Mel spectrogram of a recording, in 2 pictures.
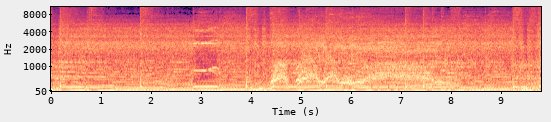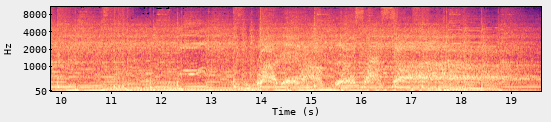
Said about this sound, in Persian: وقتی ریف شروع میشه دقت بکنید به اون صدای جیغمانند گیتار الکتریک که ما نوازنده ها بهش میگیم پینچ هارمونیک ببینید چه قشنگ فضا سازی میکنه وسط ریف نوازی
